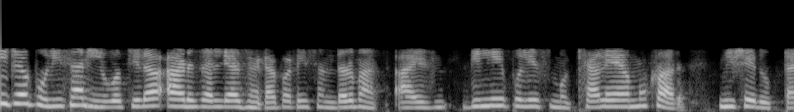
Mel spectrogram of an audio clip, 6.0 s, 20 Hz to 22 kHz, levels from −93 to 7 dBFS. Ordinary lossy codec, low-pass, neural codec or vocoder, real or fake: none; 3.6 kHz; codec, 16 kHz, 2 kbps, X-Codec, HuBERT features, trained on general audio; fake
